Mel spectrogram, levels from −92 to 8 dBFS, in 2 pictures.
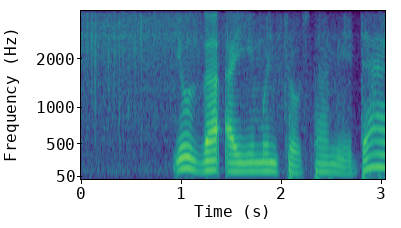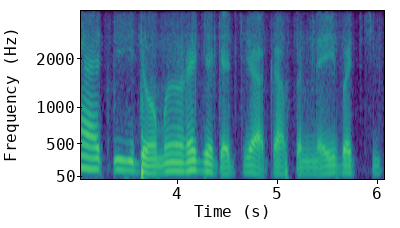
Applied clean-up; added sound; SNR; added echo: neural mask model RNNoise.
